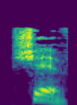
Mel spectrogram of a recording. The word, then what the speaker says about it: sibh: bh, beta, such as sibh, libh, and doib, something not found in the rest of Connacht. These words would be pronounced respectively as shiv, live, and dofa.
